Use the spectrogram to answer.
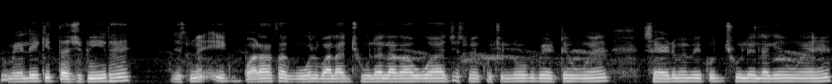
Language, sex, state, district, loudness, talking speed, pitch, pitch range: Hindi, male, Bihar, Gopalganj, -15 LUFS, 200 wpm, 145 Hz, 140-150 Hz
